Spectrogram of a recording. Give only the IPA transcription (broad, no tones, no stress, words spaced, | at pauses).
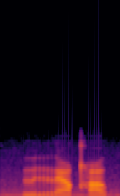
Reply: ʉræqʰo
